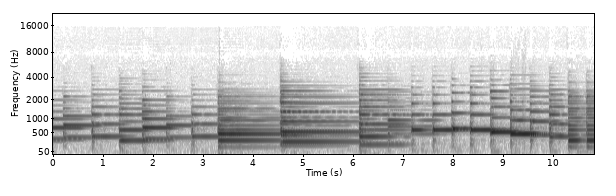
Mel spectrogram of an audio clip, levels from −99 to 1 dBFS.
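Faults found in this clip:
Call bitrate drop, 1.04–3.87 s: audio turns coarse and dull for about 2.8 s, consistent with the encoder falling from around 96 to 27 kbps on a lowered bandwidth estimate.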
